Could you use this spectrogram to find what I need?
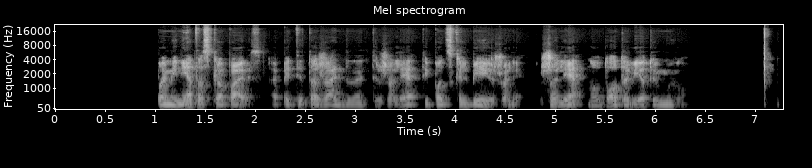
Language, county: Lithuanian, Vilnius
